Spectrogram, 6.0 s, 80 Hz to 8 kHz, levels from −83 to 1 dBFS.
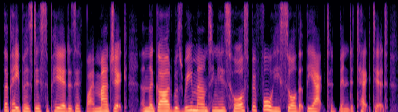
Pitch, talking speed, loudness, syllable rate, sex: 200 Hz, 230 wpm, -20 LUFS, 6.4 syllables/s, female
